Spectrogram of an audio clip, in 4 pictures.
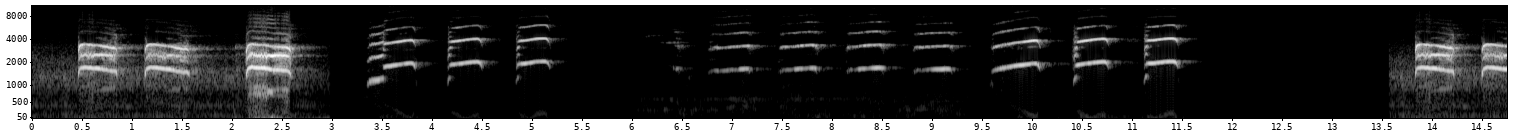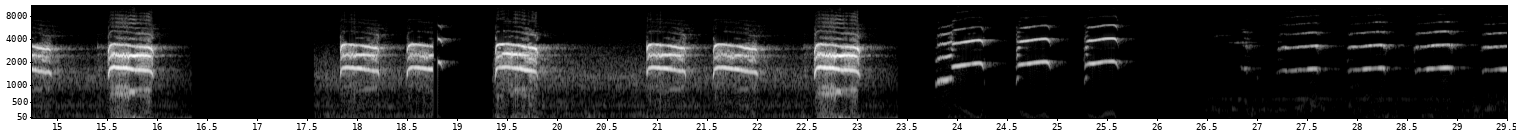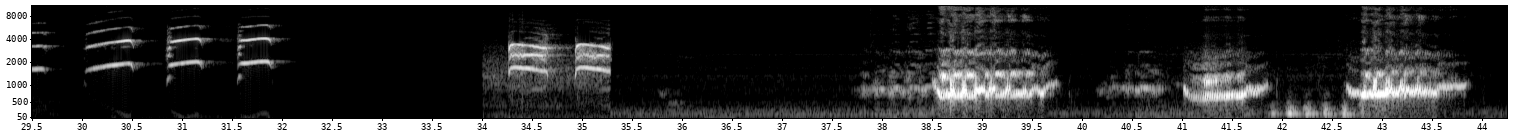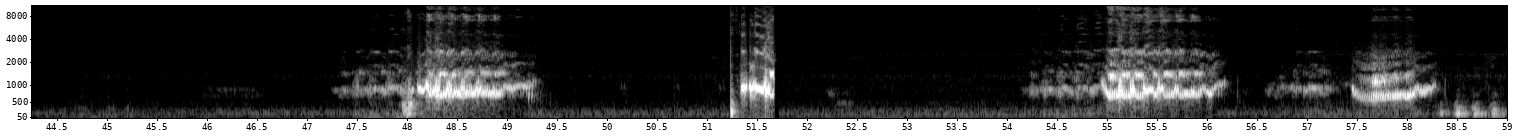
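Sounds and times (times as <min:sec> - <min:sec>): eagle piping whistles: 0:51.2 - 0:51.7.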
